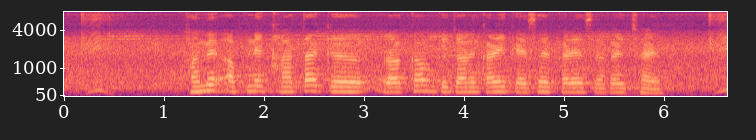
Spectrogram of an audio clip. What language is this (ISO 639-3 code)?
mai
